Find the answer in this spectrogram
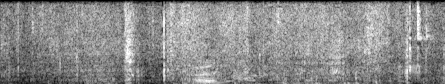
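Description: Faint snowshoe footsteps in snow, a few soft steps, under faint voices speaking.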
